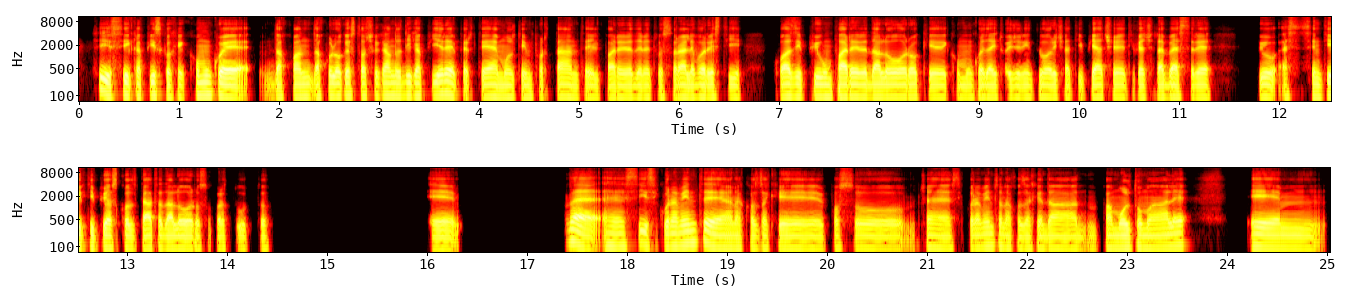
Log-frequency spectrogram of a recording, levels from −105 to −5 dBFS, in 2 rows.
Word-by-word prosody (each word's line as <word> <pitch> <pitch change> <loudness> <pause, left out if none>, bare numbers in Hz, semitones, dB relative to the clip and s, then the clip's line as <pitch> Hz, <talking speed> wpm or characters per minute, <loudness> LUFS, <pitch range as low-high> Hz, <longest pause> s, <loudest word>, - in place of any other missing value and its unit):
Sì, - - +4
sì, - - +1
capisco - - -1
che - - -3
comunque 110 -4 +5
da - - -3
quan 100 +1 +1
da - - 0
quello 105 -1 +2
che 105 - +2
sto 105 0 -1
cercando 105 +1 0
di 110 +1 0
capire, 115 +2 +3
per - - -4
te 100 - +2
è 100 - +3
molto 95 -1 -2
importante 95 -1 -2
il 90 -1 -3
parere 95 +1 +1
delle 95 0 -1
tue - - -7
sorelle, 95 -1 +1
vorresti 95 -1 -1 0.3
quasi 100 0 +2
più 100 -1 0
un 100 - 0
parere 100 0 +5
da 100 +1 +2
loro 100 0 +3
che, 95 0 -1
comunque, 95 0 -3
dai 95 0 +2
tuoi 90 - -5
genitori, 95 0 0
cioè - - -4
ti - - -10
piace 95 0 +1
ti - - -23
piacerebbe 95 +1 +1
essere 95 0 0 0.4
più 100 0 +1
es - - -8
sentirti 100 0 -1
più 100 - +3
ascoltata 95 0 +1
da 95 0 +3
loro, 95 0 +2
soprattutto. - - -8 1.6
Ehm 90 -1 0 1.1
Beh, - - +6
ehm, 110 0 -2
sì, 115 +3 -4
sicuramente 115 +1 +2
è 100 0 +1
una 100 -1 -2
cosa 95 0 -5
che 95 0 -2
posso, 95 -1 -3
mhmm, - - -16
cioè 95 -2 -3
sicuramente 105 +4 -3
è - - +1
una 95 - -3
cosa 90 +1 -4
che 90 +1 -4
da 95 0 -1
mhmm, 90 - -11
fa 95 - 0
molto 100 0 +1
male, 100 +4 0 0.5
e, 105 -2 +2
mhmm, 100 -2 -5
95 Hz, 175 wpm, -22 LUFS, 95-100 Hz, 1.6 s, Beh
